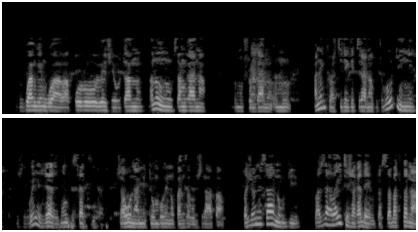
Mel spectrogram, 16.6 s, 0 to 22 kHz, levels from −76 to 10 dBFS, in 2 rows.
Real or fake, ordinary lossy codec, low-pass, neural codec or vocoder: fake; MP3, 24 kbps; 7.2 kHz; vocoder, 44.1 kHz, 128 mel bands, Pupu-Vocoder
